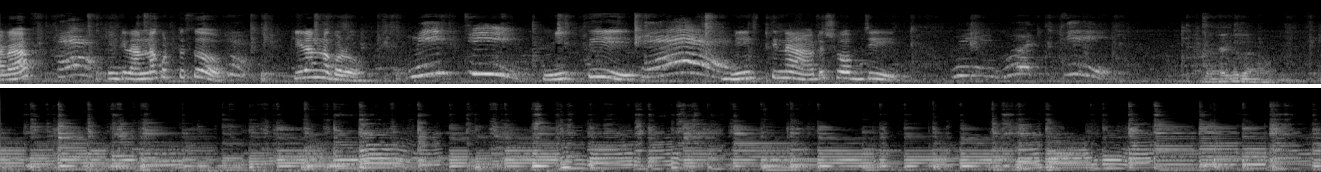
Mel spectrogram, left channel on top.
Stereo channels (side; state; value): both; different; correlation 0.01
